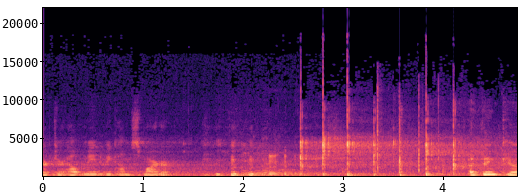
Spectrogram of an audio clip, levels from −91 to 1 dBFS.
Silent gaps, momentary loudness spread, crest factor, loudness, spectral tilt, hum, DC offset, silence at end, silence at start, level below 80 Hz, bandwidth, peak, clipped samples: none; 9 LU; 18 dB; -18 LUFS; -4.5 dB/octave; none; under 0.1%; 0 s; 0 s; -48 dBFS; 18 kHz; 0 dBFS; under 0.1%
